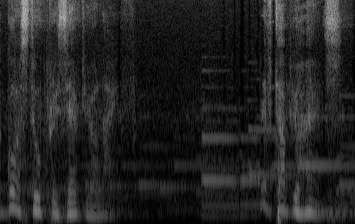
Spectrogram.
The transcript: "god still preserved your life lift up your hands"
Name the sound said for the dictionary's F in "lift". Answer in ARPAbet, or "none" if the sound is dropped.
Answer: F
